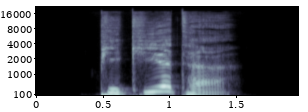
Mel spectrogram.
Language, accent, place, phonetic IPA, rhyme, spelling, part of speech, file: German, Germany, Berlin, [piˈkiːɐ̯tɐ], -iːɐ̯tɐ, pikierter, adjective, De-pikierter.ogg
- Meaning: inflection of pikiert: 1. strong/mixed nominative masculine singular 2. strong genitive/dative feminine singular 3. strong genitive plural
